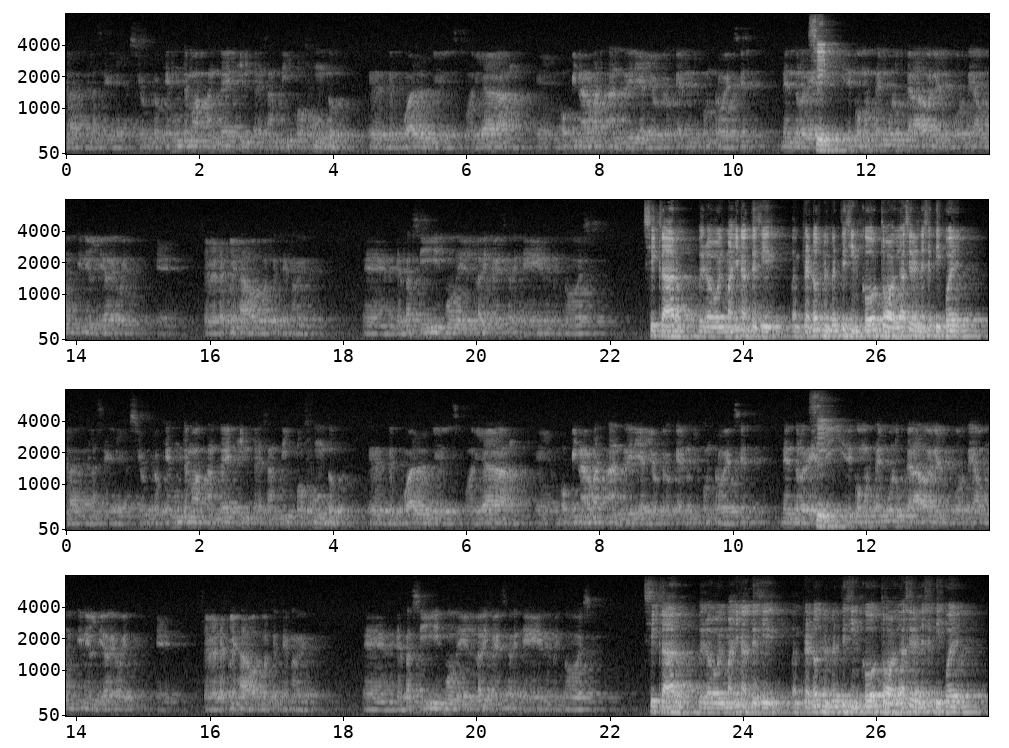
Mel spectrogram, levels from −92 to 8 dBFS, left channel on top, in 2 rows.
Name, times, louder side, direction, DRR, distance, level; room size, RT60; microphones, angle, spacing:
voice 1, 0.0-4.1 4.5-10.2 10.7-14.8 15.2-15.4 15.9-17.5 18.3-21.7, right 1 dB, 30° right, 1 dB, 6.5 m, -33 dB
voice 2, 22.5-27.3, left 1 dB, 80° left, 3 dB, 3.2 m, -19 dB
27.0 x 21.5 x 8.0 m, 1.3 s
head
